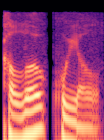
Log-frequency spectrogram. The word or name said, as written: colloquial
